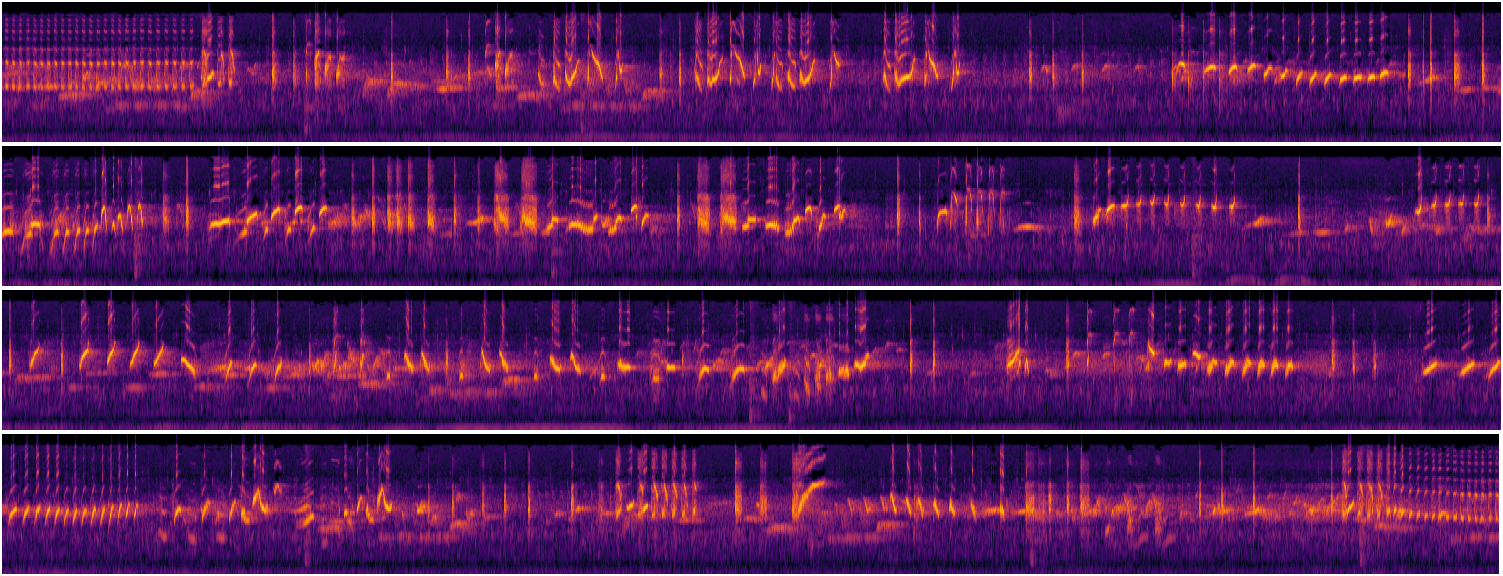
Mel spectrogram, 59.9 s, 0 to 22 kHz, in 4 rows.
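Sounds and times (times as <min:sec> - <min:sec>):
songbird singing rapid notes: 0:00.0 - 0:59.9.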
